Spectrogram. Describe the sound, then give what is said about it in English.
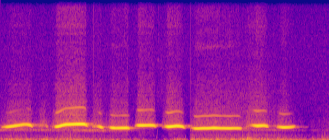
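A person whistles a quick, bouncy tarantella melody in short phrases, the tone clear, with a low rumble of background noise underneath and no talking. “started whistling a tarantella, acting as if no one should be scared by these sounds.”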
